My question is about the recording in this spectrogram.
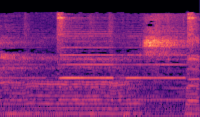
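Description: Russian song: a voice holds one long sung note over instrumental accompaniment, moving to a new note near the end.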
